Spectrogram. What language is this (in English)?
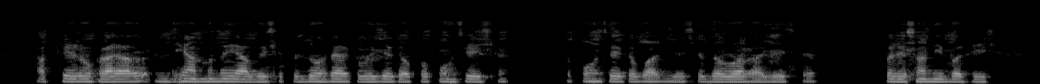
Maithili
